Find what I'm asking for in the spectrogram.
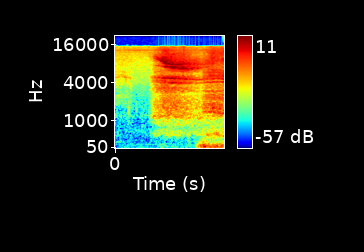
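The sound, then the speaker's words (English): A deep inhale during an abdominal breathing exercise: a long, breathy rush of air that swells in after a brief quiet start and grows fuller and louder toward the end. “And one more time. Inhale.”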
